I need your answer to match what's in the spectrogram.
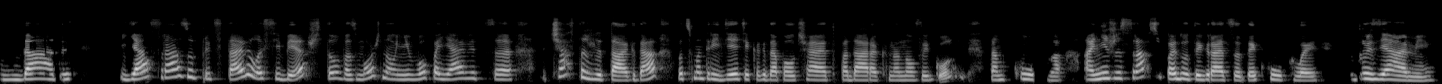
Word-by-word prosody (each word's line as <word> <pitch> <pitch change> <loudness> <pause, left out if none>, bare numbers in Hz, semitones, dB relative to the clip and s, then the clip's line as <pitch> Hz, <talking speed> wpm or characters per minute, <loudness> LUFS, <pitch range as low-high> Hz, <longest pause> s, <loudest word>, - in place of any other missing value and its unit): Да! 225 +3 +3
То - - -8
есть 245 0 -3 0.4
я 245 +7 +4
сразу 340 +1 0
представила 260 - 0
себе, 245 -6 -1
что, 275 +1 -4
возможно, 255 +6 -3
у - - -4
него 230 +4 -1
появится 265 -3 -1 0.4
часто 375 -5 -1
же 230 -2 +2
так, 200 -3 +3
да? 210 - +2 0.2
Вот 250 0 -2
смотри, 255 -4 -1
дети, 235 +2 +3 0.3
получают 200 0 -1
подарок 200 -1 0
на 195 -1 -5
Новый 195 0 -3
год, 355 - -4 0.3
там 210 +1 -3
кукла, 210 -5 -3 0.2
они 245 +5 +3
же 280 0 -2
сразу 320 +5 -2
пойдут 250 -3 +3
играть 205 -2 +4
с - - -17
этой 195 0 0
куклой 190 -4 -2 0.3
с 220 - -9
друзьями. 215 -8 +3
230 Hz, 150 wpm, -24 LUFS, 205-270 Hz, 0.4 s, я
